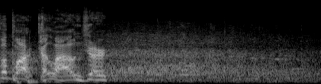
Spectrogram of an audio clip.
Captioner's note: laughter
